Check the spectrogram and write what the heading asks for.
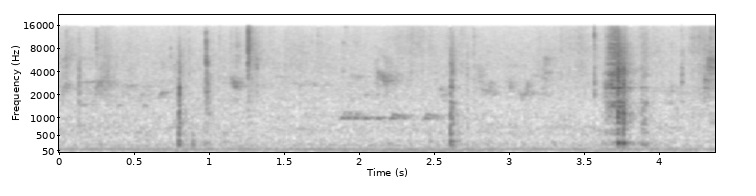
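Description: A stainless-steel cooking pot being set on a wood fire and its lid handled: a few light clicks, then a louder metal knock about three-quarters of the way in. Birds chirp faintly in the background.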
